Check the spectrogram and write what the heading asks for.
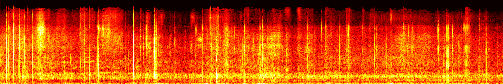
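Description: Wooden beehive boxes being handled: scattered clicks, knocks and crackles of wood as a hive body is lifted and moved, over a faint steady hum of honeybees.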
